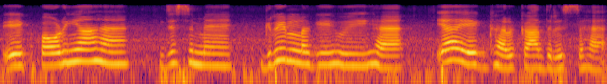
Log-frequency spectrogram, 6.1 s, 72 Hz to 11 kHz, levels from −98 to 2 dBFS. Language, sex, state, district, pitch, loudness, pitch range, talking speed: Hindi, female, Punjab, Fazilka, 230 Hz, -15 LUFS, 200-260 Hz, 140 wpm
